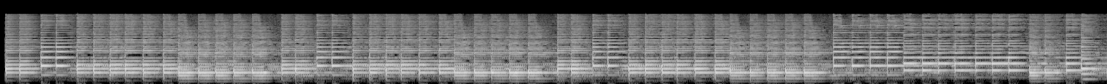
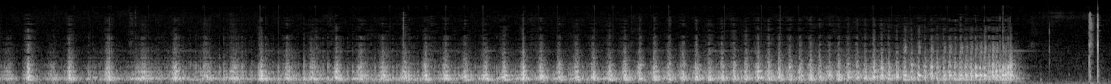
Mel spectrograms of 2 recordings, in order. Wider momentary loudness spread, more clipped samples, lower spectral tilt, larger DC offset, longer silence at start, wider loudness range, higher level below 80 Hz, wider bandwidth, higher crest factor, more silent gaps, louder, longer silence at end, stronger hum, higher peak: second, 2 LU vs 6 LU; neither; second, 0.5 dB/octave vs -6.5 dB/octave; neither; about the same, 0.05 s vs 0 s; about the same, 1 LU vs 3 LU; second, -60 dBFS vs -42 dBFS; second, 11.5 kHz vs 16.5 kHz; second, 12 dB vs 18 dB; neither; first, -10 LUFS vs -18 LUFS; about the same, 0 s vs 0.05 s; neither; about the same, 0 dBFS vs 0 dBFS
